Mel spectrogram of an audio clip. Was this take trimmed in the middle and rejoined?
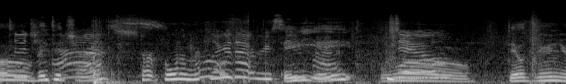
no; 0 cuts

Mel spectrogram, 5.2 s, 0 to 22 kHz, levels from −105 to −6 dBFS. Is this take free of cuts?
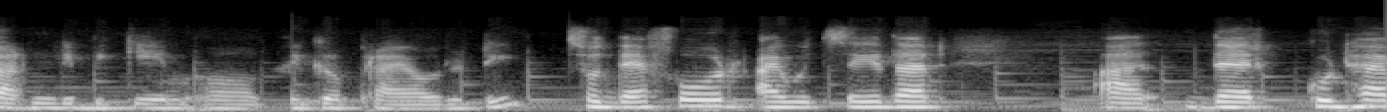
no; 1 cut; at 2.0 s

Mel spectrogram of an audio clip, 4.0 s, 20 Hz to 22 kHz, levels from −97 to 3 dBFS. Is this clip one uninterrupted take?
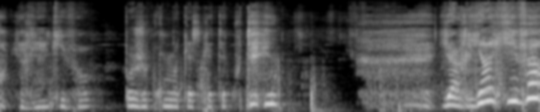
yes; 0 cuts

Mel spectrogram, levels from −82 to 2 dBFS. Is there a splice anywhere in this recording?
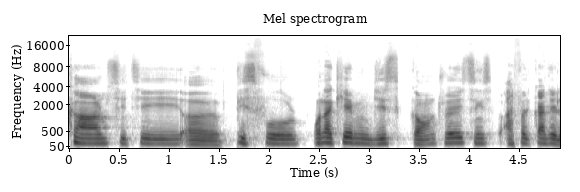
yes; 1 cut; at 2.3 s

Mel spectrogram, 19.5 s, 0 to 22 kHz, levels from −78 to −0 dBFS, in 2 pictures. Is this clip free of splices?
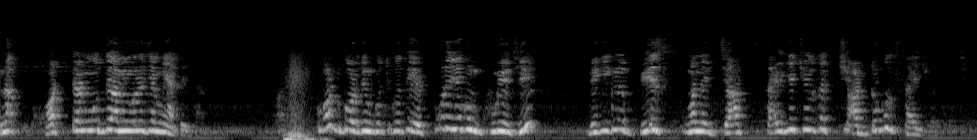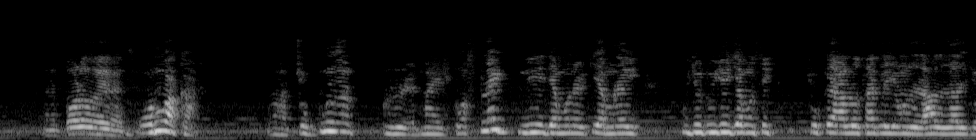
no; 1 cut; at 3.0 s

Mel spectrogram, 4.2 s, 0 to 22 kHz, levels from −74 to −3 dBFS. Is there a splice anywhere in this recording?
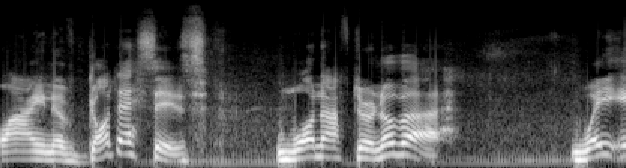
no; 0 cuts

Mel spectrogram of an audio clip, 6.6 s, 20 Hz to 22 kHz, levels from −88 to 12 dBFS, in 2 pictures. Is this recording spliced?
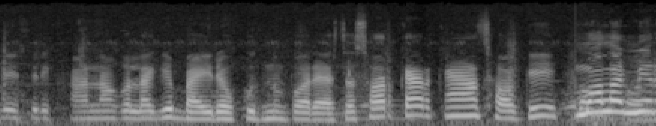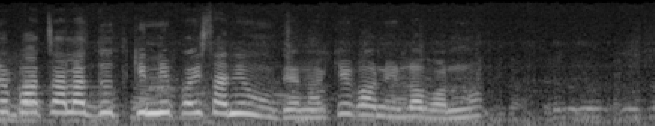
yes; 1 cut; at 2.8 s

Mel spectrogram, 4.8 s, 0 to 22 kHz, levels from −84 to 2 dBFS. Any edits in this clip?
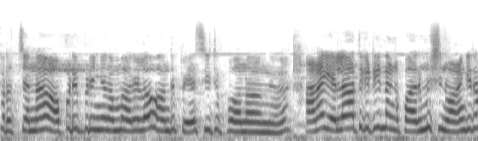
yes; 1 cut; at 3.0 s

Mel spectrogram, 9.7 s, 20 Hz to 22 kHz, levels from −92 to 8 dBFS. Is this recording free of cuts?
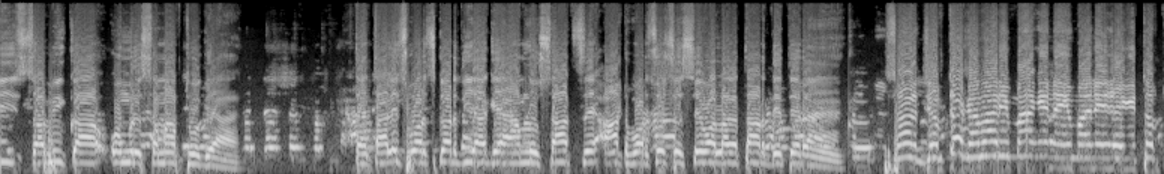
no; 1 cut; at 7.0 s

